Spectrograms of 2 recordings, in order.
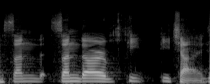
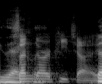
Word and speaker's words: Sundar Pichai: Sundar Pichai. – Yeah, exactly. – Sundar Pichai.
